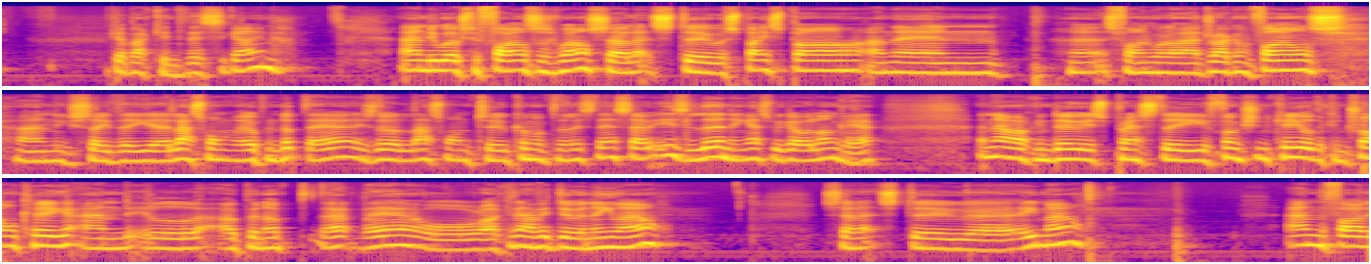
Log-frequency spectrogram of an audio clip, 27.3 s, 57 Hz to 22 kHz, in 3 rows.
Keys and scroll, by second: 0.6 super+space, 4.7 space, 6.5-7.3 typing, 21.1 Down, 24.6 Down, 25.4 Return.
